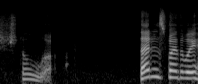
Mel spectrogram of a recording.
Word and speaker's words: Y'shtola: Ah, it's Y'shtola. That is by the way how her name her name is pronounced. Y'shtola. Y'shtola is actually her actual name.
